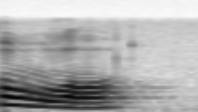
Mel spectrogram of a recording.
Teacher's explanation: round your lips for the vowel and make it long. Then relax your lips as you move to the L and be sure to finish the word by touching the back of your top teeth with your tongue. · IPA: /u/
